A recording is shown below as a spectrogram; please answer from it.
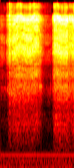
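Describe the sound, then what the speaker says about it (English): Pixie spray misted onto a card background in two short hissing bursts with a brief gap between, close and fairly soft, no talking. "So all you're going to do is you're going to take your pixie spray"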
